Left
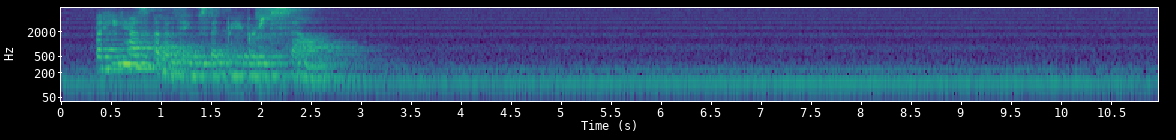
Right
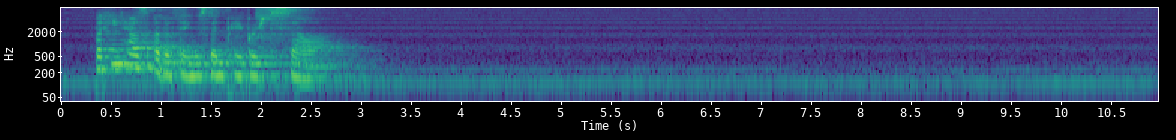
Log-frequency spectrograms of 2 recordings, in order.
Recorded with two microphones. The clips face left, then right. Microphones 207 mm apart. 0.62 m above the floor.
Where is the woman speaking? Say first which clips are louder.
Right 4 dB; 50° right (ahead or behind), 2.5 m.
